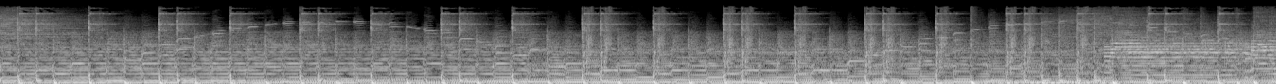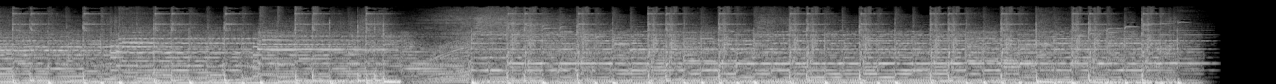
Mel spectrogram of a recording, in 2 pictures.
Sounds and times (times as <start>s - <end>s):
Music: 0.0s - 25.0s.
